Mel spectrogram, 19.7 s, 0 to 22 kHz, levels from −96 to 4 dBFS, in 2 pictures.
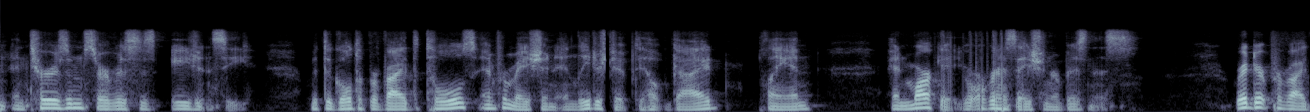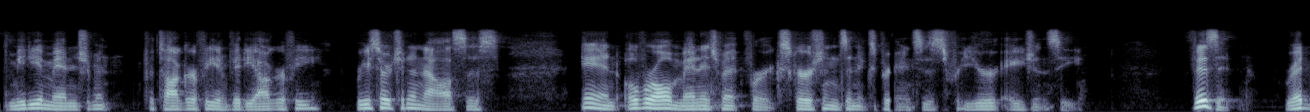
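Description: At 4.53 s, 9.82 s and 16.50 s the speech briefly drops to near silence, each time for about 40 ms, which fits two lost AMR speech frames. The decoder bridged each gap by reusing the last good pitch and spectral envelope at falling gain. On a spectrogram each appears as a short smeared, fading patch of harmonics.

From 7.01 to 7.67 s a gritty crackle rides over the sound. This is processor overload crackle: repeated missed deadlines on buffers of roughly 5 ms each left tiny silent gaps with hard edges. The waveform shows a cluster of small dropouts, and the spectrogram shows vertical broadband streaks.

Between these faults the AMR wideband (HD Voice) codec sounds clear, which fits a high AMR-WB rate.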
